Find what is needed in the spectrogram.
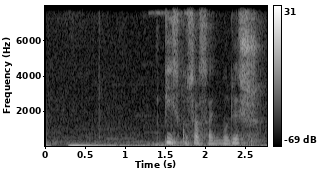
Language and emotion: Russian, neutral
